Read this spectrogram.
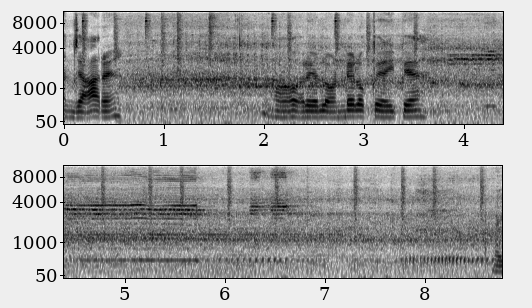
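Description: Traffic noise rushes past outdoors.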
